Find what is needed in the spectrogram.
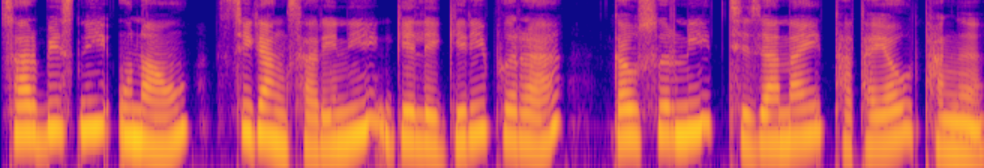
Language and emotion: Bodo, neutral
